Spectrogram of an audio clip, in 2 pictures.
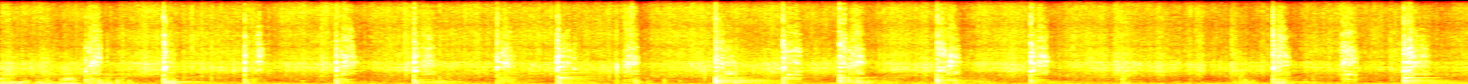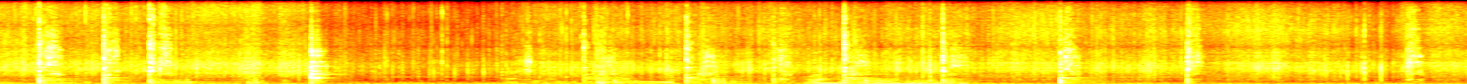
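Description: Fried rice sizzling in a hot wok while a metal spatula stirs and tosses it, scraping and knocking against the pan many times. The strokes ease into a short lull about two-thirds of the way through, then pick up again.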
